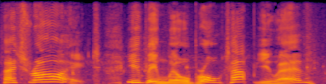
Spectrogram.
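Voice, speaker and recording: Doleful, swooping marsh creature. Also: male voice, very high-pitched, wildly swooping pitch, slow pace, a bit bright, a little hiss or hum, exaggerated voice. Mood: gloomy, resigned. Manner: doleful, grumbling, rustic. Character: gloomy, lanky marsh creature, solemn pessimist. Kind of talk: audio drama acting.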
